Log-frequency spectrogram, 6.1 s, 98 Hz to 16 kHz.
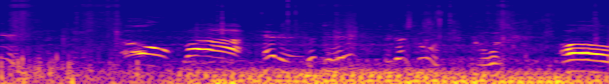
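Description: Can-Am Renegade 1000 XMR ATV's V-twin engine running with a steady low rumble that gets louder about a second in, with voices calling out over it several times. A coolant line has blown off the machine, which is steaming.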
